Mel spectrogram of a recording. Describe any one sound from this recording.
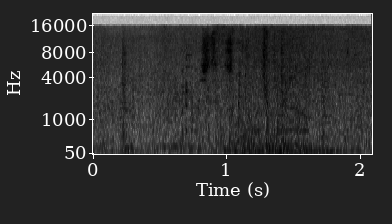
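Water splashes up as a cannonball hits the sea.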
